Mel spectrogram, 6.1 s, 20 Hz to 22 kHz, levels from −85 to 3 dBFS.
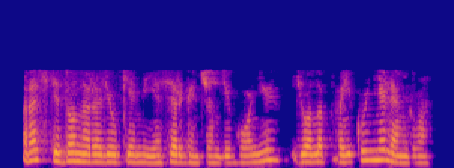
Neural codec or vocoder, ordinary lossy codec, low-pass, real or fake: none; AAC, 16 kbps; 7.2 kHz; real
